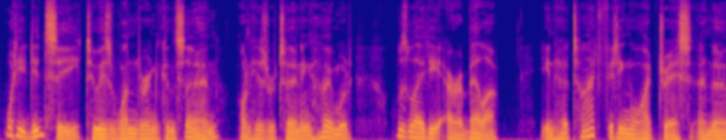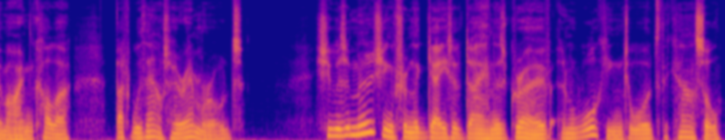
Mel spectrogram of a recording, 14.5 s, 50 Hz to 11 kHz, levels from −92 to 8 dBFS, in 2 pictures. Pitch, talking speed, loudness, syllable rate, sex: 110 Hz, 180 wpm, -18 LUFS, 5.6 syllables/s, male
